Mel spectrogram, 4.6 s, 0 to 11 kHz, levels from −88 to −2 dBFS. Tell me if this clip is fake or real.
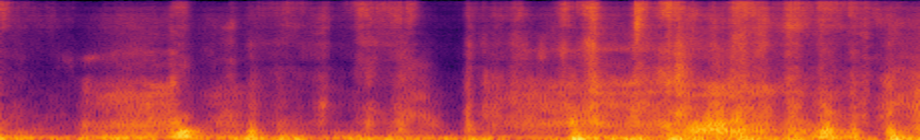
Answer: fake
